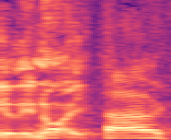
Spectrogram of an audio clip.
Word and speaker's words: Illinois: illinoi siendo yo de Illinois no se pronuncia la s es un tribu Ah Es un y la s es silente No ya escuchaste Manuel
